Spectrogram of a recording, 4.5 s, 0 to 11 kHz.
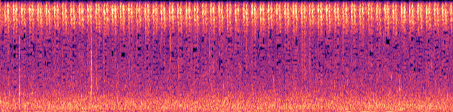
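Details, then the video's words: High, rapidly pulsing chirps from crickets at night near a river, continuous and even, layered over broadband river rush and a few soft campfire crackles. "Campfire by the River at Night Ambience | 1 Hour of Crackling Fire, Crickets, Ambient Nature Sounds"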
